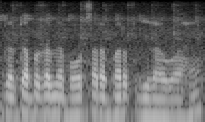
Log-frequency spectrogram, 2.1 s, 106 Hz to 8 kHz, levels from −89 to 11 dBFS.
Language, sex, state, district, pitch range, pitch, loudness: Hindi, male, Arunachal Pradesh, Lower Dibang Valley, 125-135 Hz, 130 Hz, -19 LUFS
